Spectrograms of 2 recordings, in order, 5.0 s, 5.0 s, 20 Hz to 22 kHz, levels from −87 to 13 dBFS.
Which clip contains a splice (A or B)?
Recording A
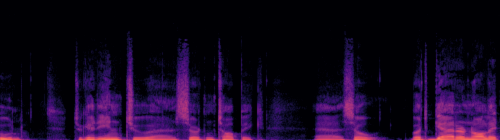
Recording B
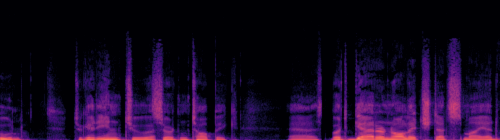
B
